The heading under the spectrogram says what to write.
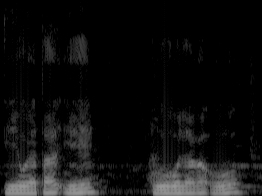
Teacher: अर्ध विवर्त होते हैं जिसके बोलते समय हमारा मुंह आधा खुलता है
